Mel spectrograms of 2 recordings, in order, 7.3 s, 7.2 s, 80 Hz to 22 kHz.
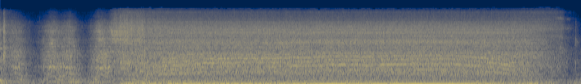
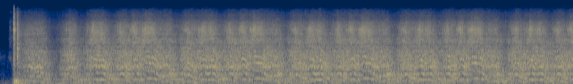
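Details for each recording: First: Mercury XR7 wrecked and parked in a shed for 20 years, first start: catches after a brief crank and settles into a steady, even run with no knocks or misses; sounds healthy. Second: Mercury XR7, wrecked and parked 20 years, gas poured in; starter churns engine at a slow even beat for several seconds, no firing, owner thinks the ignition key was not switched on; cranks but no start.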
